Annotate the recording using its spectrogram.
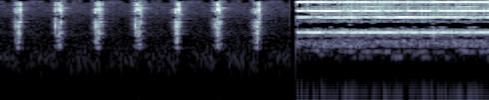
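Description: Clock-and-timer sound effect: quick high ticks, about five a second, then, about one and a half seconds in, a steady bell-like ring that stops abruptly.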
